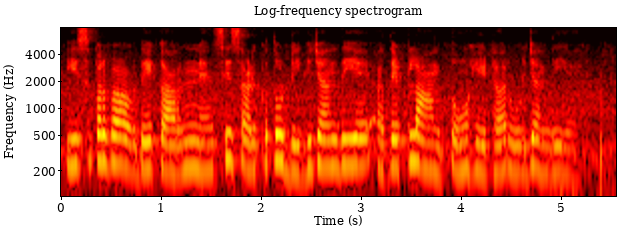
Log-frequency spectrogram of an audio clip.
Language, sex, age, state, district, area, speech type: Punjabi, female, 45-60, Punjab, Mohali, urban, read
